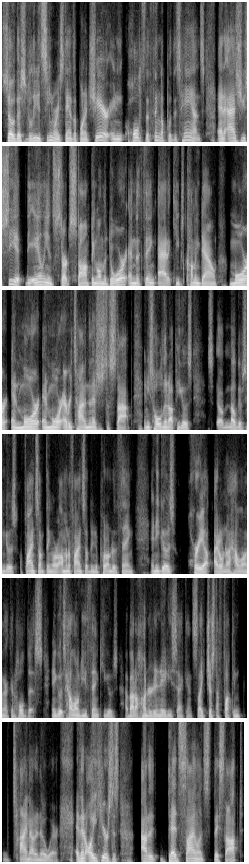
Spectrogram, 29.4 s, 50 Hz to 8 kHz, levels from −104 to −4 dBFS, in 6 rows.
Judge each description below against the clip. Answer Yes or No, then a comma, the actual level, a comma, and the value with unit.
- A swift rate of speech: Yes, fast, 260 wpm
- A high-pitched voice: No, low, 125 Hz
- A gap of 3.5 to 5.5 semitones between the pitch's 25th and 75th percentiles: Yes, average, 4.3 semitones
